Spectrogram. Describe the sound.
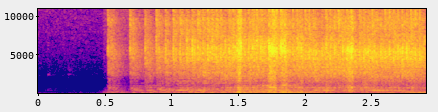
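A prize wheel is spun for a giveaway winner. After a brief silence, a rapid, dense ticking clatter starts suddenly and keeps going steadily, fairly loud, until the end.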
